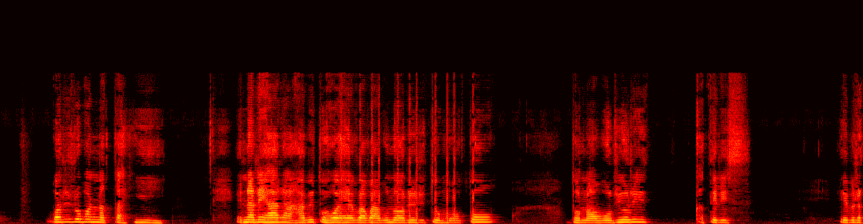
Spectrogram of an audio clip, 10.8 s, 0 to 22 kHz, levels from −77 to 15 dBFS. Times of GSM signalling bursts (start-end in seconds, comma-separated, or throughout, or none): 4.26-5.93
